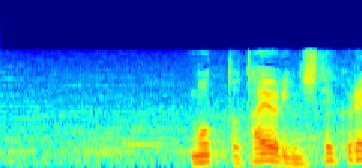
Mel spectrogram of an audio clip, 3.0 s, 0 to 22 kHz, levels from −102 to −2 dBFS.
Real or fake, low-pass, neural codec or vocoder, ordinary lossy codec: real; 7.2 kHz; none; none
